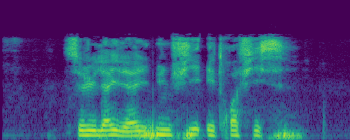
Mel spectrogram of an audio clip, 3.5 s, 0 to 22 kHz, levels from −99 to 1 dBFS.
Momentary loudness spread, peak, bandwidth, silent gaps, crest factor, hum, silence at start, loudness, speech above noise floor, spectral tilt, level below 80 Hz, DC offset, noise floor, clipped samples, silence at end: 11 LU; -2 dBFS; 8 kHz; none; 14 dB; none; 0.65 s; -14 LUFS; 43 dB; -4.5 dB/octave; -40 dBFS; under 0.1%; -58 dBFS; under 0.1%; 0.5 s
